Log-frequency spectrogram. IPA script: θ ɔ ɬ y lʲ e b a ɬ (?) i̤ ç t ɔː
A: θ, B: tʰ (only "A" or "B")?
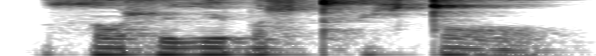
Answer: B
